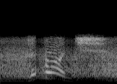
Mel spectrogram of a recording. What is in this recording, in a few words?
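German player killed enemy mood low, speech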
